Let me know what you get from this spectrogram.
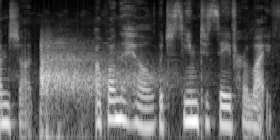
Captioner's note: gunfire booms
